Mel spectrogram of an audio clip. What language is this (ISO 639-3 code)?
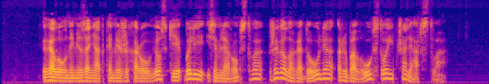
bel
